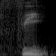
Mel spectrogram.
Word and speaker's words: fi: Ahora, después tenemos fi. Miren cómo se escribe y se pronuncia como una F, se translitera como una F.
